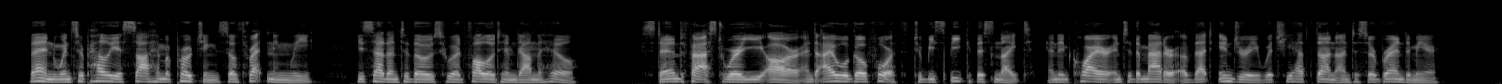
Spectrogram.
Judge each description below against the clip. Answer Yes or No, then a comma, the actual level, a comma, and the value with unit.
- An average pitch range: Yes, average, 3.0 semitones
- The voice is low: Yes, low, 120 Hz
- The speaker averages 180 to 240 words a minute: Yes, average, 200 wpm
